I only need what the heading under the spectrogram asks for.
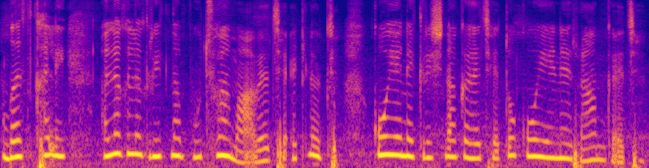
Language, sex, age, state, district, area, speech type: Gujarati, female, 18-30, Gujarat, Junagadh, urban, spontaneous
